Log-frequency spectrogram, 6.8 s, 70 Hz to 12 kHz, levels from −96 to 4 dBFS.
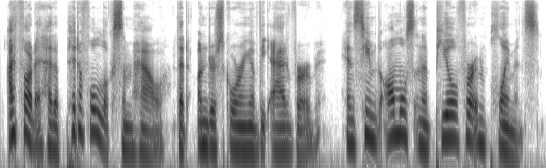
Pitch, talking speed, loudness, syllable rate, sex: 145 Hz, 175 wpm, -21 LUFS, 5.5 syllables/s, male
